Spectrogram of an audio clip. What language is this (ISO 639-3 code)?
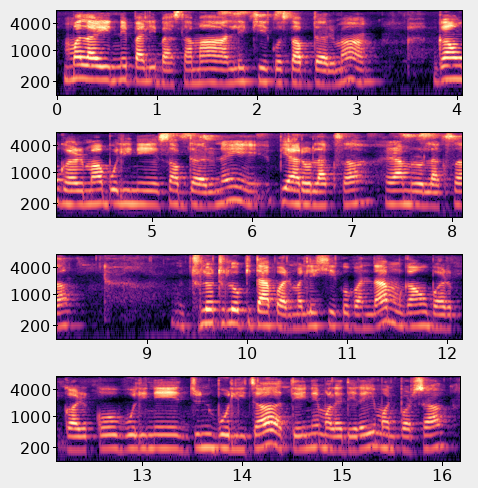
nep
